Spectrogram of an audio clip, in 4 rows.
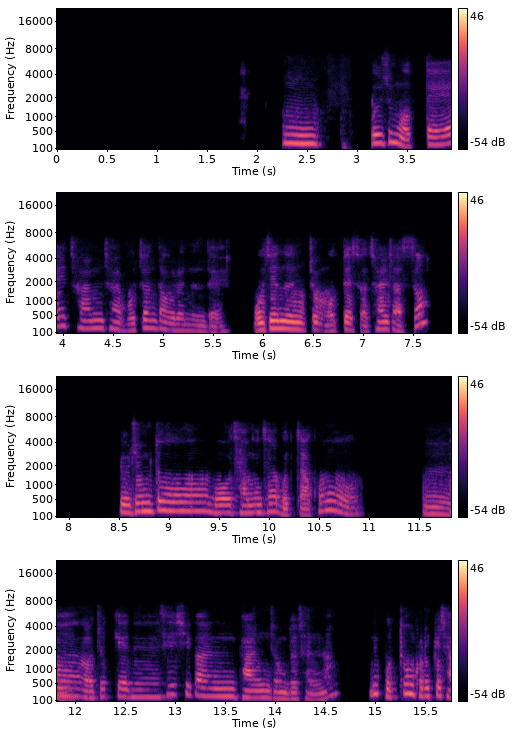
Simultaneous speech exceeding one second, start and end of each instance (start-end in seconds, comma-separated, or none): none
